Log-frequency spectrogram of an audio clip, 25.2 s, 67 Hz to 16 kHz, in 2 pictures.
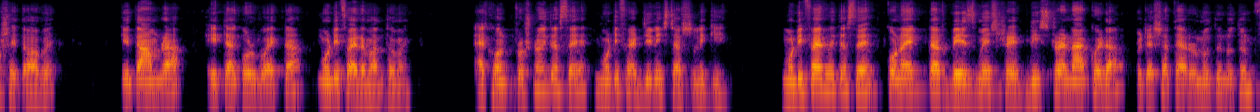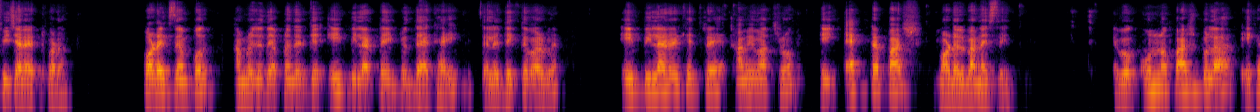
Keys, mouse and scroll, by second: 3.3-4.4 scroll up 2, 4.4-7.3 shift+middle drag, 7.3 scroll up 1, 8.9-12.6 shift+middle drag, 12.6-13.3 scroll up 1, 13.3 shift+middle click, 17.6 click, 18.4-19.7 middle drag, 19.7 click, 20.5 middle click, 21.0-21.5 scroll down 2, 21.5 `, 23.2 Escape, 23.4-25.2 middle drag.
